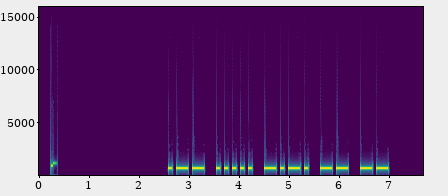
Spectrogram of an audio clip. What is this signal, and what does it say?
Morse code, heard as a keyed tone, about 15 wpm, 700 Hz. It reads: W5CMM
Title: USA Call Signs - 5 Characters - Repeated 2x - 15wpm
